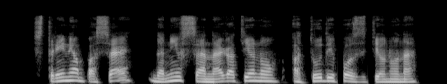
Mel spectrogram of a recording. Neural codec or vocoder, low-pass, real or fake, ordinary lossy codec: none; 9.9 kHz; real; none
